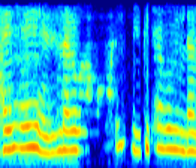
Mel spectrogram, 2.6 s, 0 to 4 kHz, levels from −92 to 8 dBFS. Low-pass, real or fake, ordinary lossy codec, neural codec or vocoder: 3.6 kHz; fake; AAC, 16 kbps; codec, 16 kHz in and 24 kHz out, 1.1 kbps, FireRedTTS-2 codec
